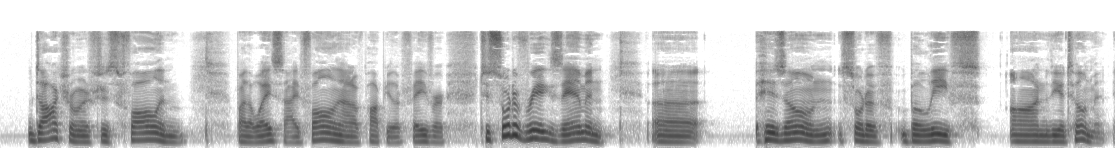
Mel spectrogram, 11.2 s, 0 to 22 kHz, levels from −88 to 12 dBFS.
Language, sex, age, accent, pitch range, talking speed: English, male, 30-49, American, 120-145 Hz, 130 wpm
